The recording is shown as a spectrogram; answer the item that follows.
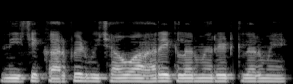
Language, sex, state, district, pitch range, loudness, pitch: Hindi, male, Jharkhand, Ranchi, 145-150 Hz, -16 LUFS, 145 Hz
